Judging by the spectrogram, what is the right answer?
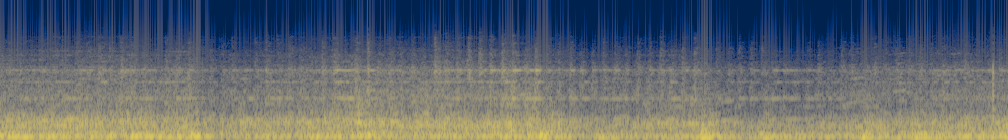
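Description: Big Thunder Mountain mine-train roller coaster rolling along its track, heard from on board: a steady low rumble and rattle from the wheels, with faint thin high squeals.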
